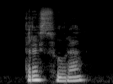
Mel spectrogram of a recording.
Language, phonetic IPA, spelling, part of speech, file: Polish, [trɛˈsura], tresura, noun, LL-Q809 (pol)-tresura.wav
